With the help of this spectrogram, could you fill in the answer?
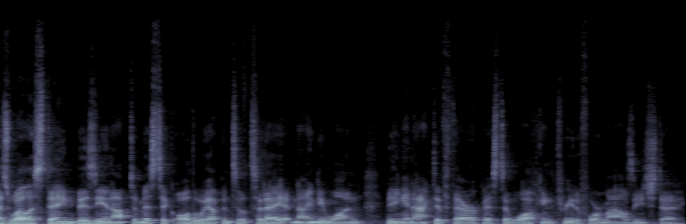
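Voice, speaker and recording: Monotone and flat in intonation, a man speaks at medium pitch and a fairly quick pace. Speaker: interviewer, podcast host. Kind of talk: podcast intro.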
